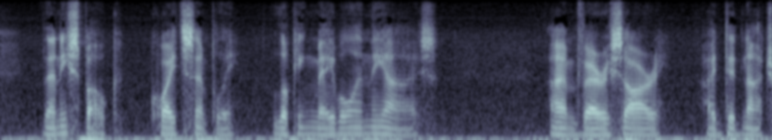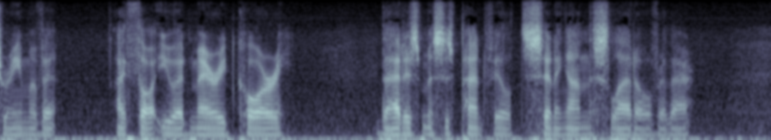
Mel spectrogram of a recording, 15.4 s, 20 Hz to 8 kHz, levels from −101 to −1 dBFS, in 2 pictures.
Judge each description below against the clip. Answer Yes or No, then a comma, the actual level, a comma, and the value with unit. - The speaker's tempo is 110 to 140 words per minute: Yes, slow, 135 wpm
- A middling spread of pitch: No, narrow, 1.0 semitones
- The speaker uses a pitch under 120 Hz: Yes, very low, 95 Hz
